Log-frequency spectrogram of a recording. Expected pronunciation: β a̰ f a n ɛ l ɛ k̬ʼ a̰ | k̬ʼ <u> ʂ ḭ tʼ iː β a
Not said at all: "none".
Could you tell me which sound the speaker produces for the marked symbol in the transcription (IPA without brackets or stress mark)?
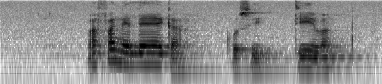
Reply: u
